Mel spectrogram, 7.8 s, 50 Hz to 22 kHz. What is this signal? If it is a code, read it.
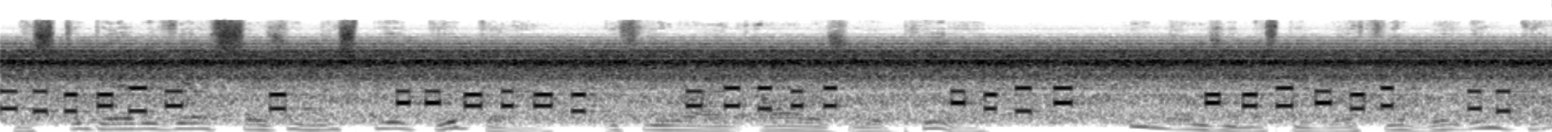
DTMF, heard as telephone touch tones, dialled by hand, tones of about 70 ms, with radio hiss and speech in English. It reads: 521738 4 007871 89689 043# *79049 52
